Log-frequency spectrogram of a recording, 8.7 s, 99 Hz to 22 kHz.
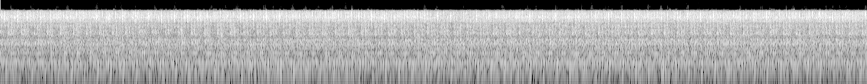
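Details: VW Jetta A3 TDI diesel after glow plug harness replacement, started following some cranking once fuel reached the injectors: steady diesel clatter at idle, even and unbroken with no stumbles or misses; engine sounds healthy.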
